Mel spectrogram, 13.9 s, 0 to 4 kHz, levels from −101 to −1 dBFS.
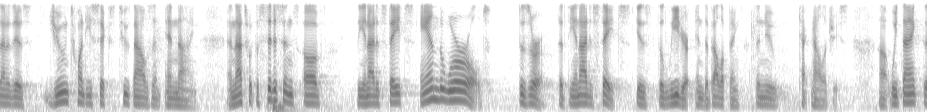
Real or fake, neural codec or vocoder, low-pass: real; none; 3.6 kHz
